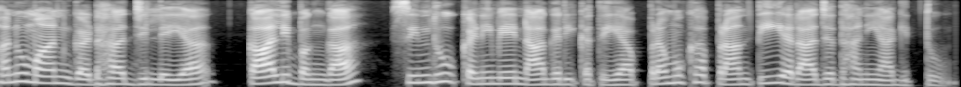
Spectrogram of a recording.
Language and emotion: Kannada, neutral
